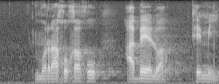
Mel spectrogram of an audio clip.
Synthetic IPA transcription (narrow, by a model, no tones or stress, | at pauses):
mʊraχʊχaχʊa̰bɛlwapʰemeː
